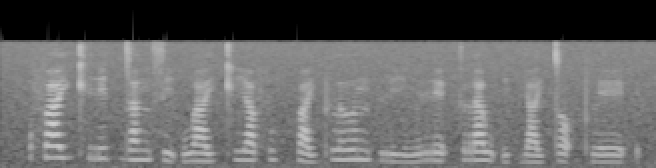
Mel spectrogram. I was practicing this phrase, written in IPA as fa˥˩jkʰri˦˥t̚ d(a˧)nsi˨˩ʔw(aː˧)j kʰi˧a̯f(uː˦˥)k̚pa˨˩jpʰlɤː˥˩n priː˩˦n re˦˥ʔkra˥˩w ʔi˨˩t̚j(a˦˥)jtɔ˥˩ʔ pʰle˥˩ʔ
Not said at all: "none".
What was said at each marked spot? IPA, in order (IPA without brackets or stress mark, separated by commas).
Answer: a˥˩, a˧, u˦˥, a˧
